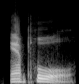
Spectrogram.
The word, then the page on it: ampoule: American English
